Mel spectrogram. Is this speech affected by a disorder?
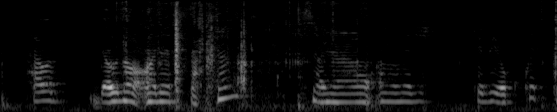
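Yes: cerebral palsy.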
